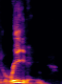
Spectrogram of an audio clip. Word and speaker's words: Reading: It's spelled like reading, but it's the Reading Terminal Market.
